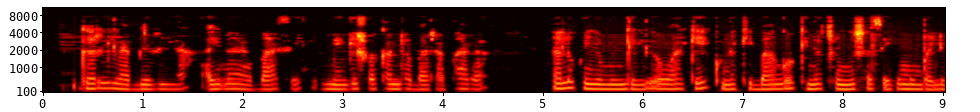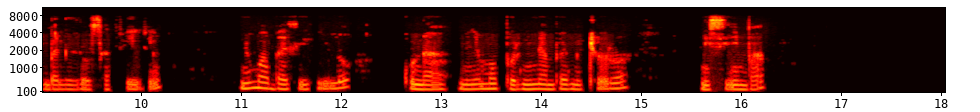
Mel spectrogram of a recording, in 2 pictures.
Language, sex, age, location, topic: Swahili, female, 18-24, Nairobi, government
